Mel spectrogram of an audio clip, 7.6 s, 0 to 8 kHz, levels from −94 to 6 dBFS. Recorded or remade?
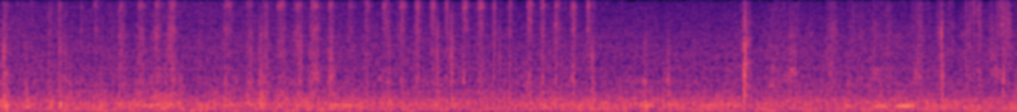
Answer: remade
